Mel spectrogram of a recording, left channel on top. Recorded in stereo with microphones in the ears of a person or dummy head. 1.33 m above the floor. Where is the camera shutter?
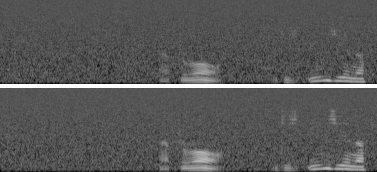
I don't hear a camera shutter.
